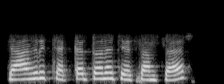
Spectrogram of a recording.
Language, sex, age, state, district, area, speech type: Telugu, female, 30-45, Andhra Pradesh, Sri Satya Sai, urban, conversation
